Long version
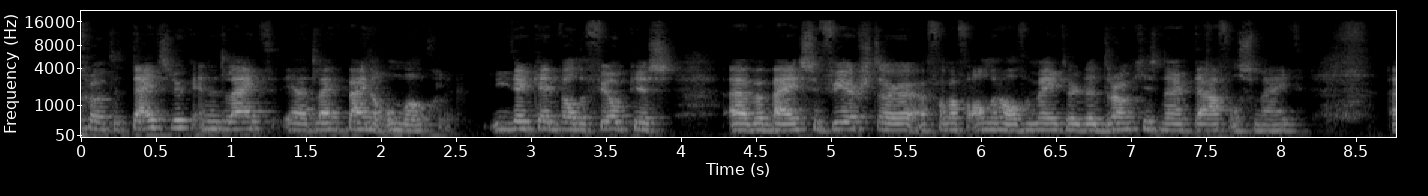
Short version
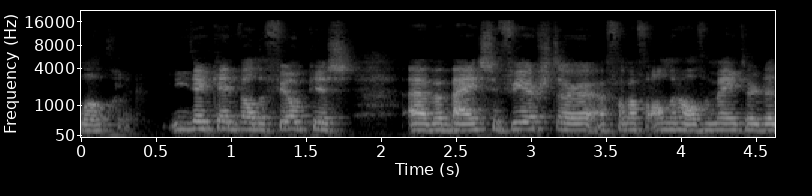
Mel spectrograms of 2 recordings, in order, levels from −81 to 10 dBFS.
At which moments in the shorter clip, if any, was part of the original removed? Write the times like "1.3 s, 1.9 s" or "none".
none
